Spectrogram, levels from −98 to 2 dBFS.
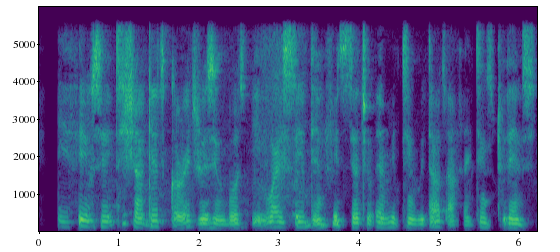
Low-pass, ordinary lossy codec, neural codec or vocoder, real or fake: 5.4 kHz; none; codec, 16 kHz in and 24 kHz out, 1.1 kbps, FireRedTTS-2 codec; fake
